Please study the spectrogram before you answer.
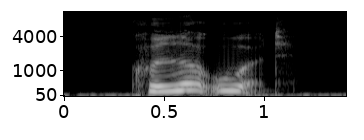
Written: krydderurt

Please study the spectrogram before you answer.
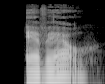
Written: erhverv

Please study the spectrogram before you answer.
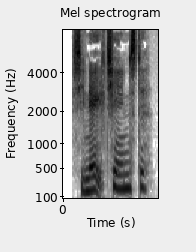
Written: signaltjeneste

